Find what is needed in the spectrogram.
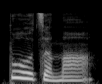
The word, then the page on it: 不怎么: bù zěn me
